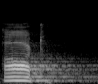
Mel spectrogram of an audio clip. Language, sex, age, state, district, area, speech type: Hindi, male, 45-60, Uttar Pradesh, Azamgarh, rural, read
